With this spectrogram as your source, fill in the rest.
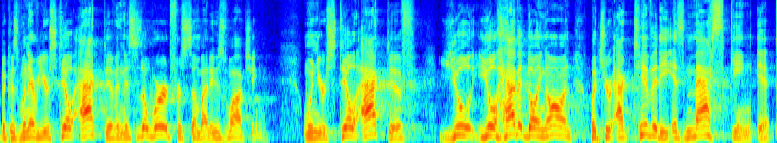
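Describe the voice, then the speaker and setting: A man with an American accent, high pitch and lively intonation at a moderate pace, on a very clean recording with a silent background. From South Louisiana. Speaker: pastor. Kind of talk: sermon.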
